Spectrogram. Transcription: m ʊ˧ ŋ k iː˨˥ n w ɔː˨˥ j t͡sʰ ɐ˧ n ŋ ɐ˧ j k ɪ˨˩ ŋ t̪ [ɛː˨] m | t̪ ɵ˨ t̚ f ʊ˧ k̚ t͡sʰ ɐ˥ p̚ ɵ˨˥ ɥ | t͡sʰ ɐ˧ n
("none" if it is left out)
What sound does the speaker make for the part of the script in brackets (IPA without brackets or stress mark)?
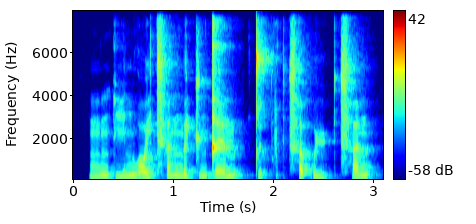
ɛː˨˧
